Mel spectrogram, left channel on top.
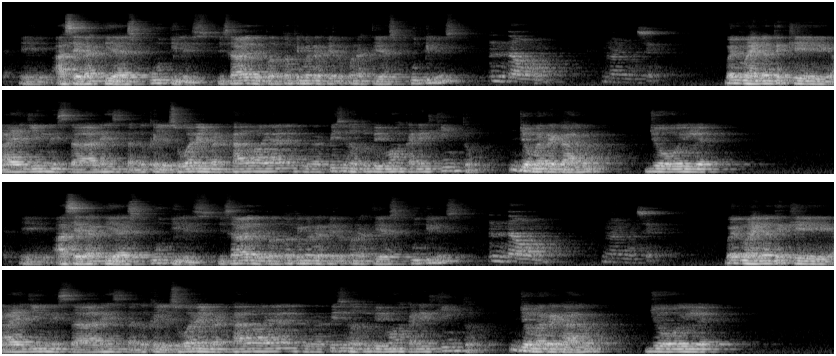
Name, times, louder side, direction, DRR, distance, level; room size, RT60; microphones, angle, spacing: voice 1, 0.2-4.5 7.2-13.1 13.4-14.3 14.7-15.3, left 1 dB, 40° left, -4 dB, 0.5 m, -20 dB
voice 2, 4.9-5.5 6.0-6.6, right 1 dB, 25° right, -10 dB, 0.9 m, -30 dB
2.3 x 2.0 x 2.8 m, 0.97 s
head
